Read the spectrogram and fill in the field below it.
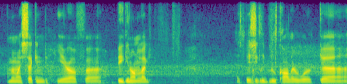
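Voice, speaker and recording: A man with a Norwegian accent speaks at a fairly slow pace in a very deep, low voice, his flat, monotone delivery broken by long, frequent pauses. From Norway. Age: young. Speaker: vlogger. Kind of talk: personal confessional monologue. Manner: halting.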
